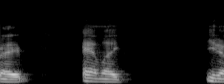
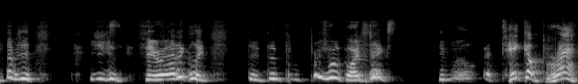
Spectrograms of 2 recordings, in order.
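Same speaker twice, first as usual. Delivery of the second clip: high, strained crying voice. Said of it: "that's my crying voice".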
